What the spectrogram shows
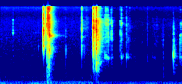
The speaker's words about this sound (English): gotta crack a little cold one. Right now, I'm about to sip on some. Let me, let me taste it real quick. Yeah, yep. So I'm sipping on a, a Happy Dad Wild Cherry.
